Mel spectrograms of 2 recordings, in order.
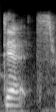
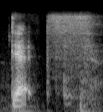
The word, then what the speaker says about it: debts: So debts, remember the B is silent, so debts.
